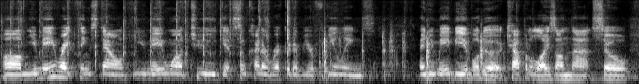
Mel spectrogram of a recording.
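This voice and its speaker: Low-voiced woman rambling through astrology. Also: fairly even intonation, moderate pace, noisy background. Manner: rambling with many fillers and restarts; chuckles now and then. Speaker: intuitive astrology reader. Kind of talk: casual monologue.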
